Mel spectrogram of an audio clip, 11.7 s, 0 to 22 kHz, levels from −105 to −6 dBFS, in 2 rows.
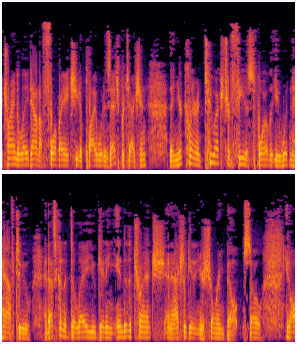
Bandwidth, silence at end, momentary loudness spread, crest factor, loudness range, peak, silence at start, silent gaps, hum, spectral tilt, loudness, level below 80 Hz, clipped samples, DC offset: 13 kHz; 0 s; 3 LU; 22 dB; 1 LU; -4 dBFS; 0 s; none; none; -4 dB/octave; -25 LUFS; -56 dBFS; under 0.1%; under 0.1%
